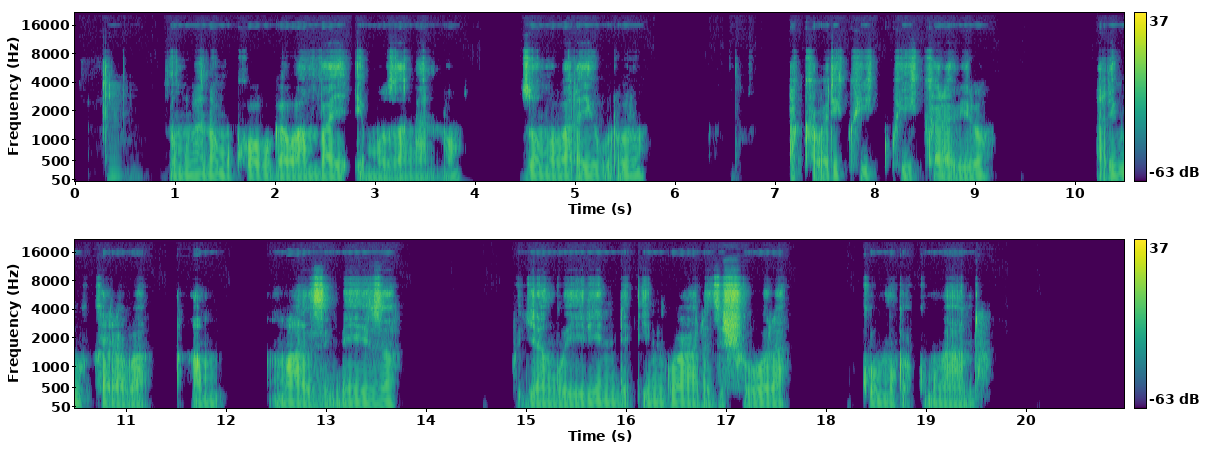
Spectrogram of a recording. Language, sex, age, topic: Kinyarwanda, male, 18-24, health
